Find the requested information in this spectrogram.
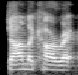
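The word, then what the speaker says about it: John le Carré: See, I try to pronounce myself. Did I say that wrong? What is it? Admittedly, so John le Carre. John le Carre.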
